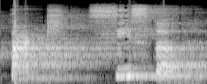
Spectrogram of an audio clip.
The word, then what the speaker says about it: taxista: Porém, quando eu falo taxista, eu tenho um K e um S, que não existem na escrita.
